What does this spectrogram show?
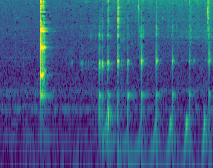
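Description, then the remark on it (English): Fizzy lemonade poured from a screw-top bottle into a glass: a sharp clink of bottle against glass, then a steady run of rhythmic glugs as the liquid gurgles out and fills it. No talking. “Let's go pour some of it out. Quite fizzy.”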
